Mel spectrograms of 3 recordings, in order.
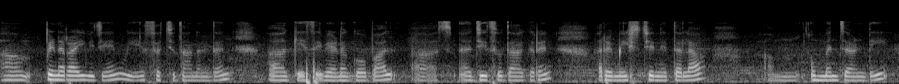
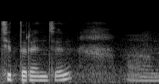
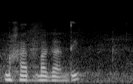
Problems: none marked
